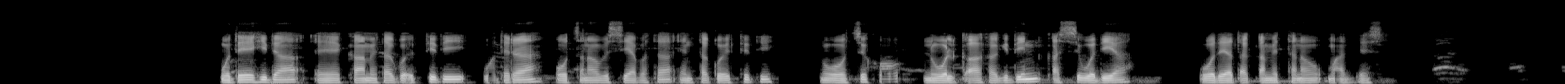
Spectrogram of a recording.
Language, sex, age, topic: Gamo, male, 25-35, agriculture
